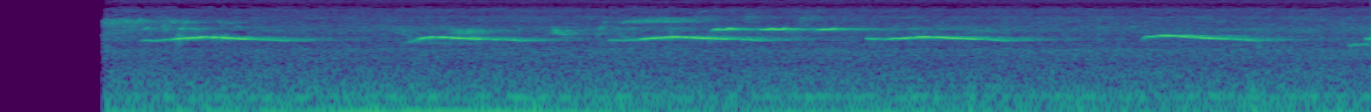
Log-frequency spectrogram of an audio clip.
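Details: A Gray Hawk, whose distinctive call often alerts birders to it, at sycamore-lined Harshaw Creek in Arizona's Patagonia Mountains, gives clear, plaintive whistles that rise then slur down, about once a second, over a low steady rumble.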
